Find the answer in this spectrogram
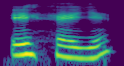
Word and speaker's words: Eheye: Al mismo tiempo, vibrad o entonad la palabra Eheye, pronunciada como Eheye, y después de unos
